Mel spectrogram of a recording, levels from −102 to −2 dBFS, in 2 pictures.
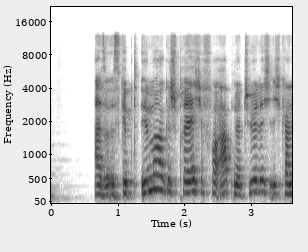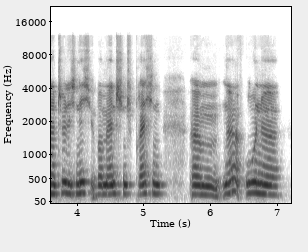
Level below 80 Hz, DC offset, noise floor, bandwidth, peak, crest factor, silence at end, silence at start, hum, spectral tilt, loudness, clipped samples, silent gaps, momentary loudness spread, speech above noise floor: -76 dBFS; under 0.1%; -76 dBFS; 12.5 kHz; -10 dBFS; 16 dB; 0.2 s; 0.65 s; none; -4.5 dB/octave; -27 LUFS; under 0.1%; none; 6 LU; 49 dB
